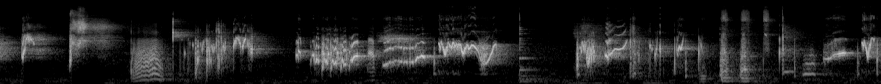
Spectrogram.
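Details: Budgerigar, a male pet singing all day to his mirror, giving rising and falling whistled notes mixed with scratchy chatter and clicks, briefly pausing midway.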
